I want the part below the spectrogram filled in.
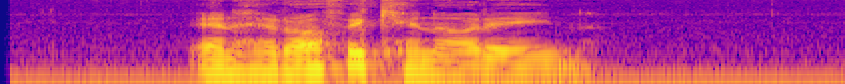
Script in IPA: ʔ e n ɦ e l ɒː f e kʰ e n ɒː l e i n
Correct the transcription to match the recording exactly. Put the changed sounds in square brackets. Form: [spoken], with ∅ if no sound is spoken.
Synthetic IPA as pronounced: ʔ e n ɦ e [ɾ] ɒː f e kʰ e n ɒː [ɾ] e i n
